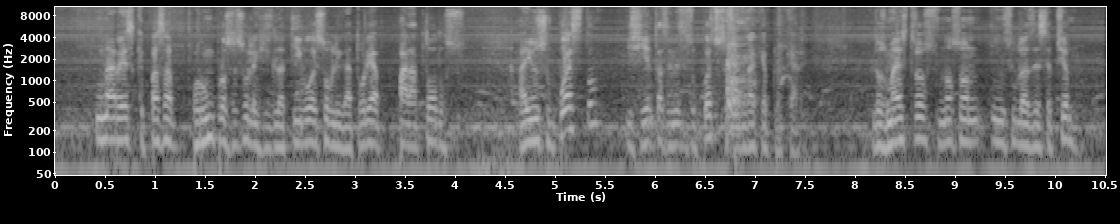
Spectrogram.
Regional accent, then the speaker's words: Michoacán, Mexico; somos michoacanos, queremos a Morelia, queremos a Michoacán, aquí nos vamos a quedar

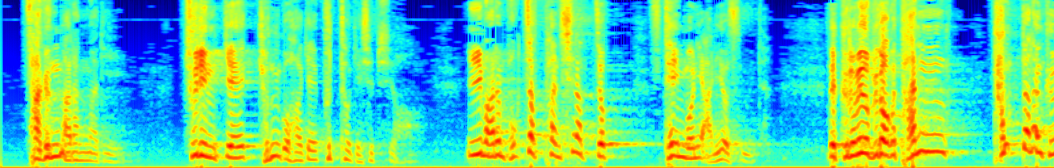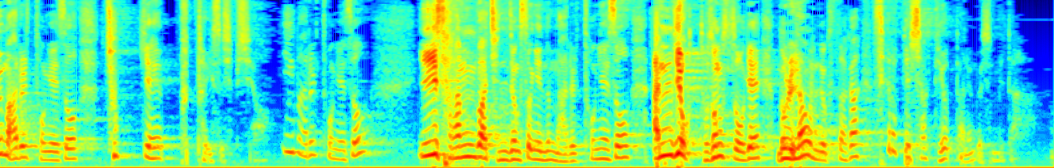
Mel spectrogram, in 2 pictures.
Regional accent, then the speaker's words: Gyeongsang, South Korea; 그래도 내가 경상도 남자 이러면 안 되지 참는 거예요

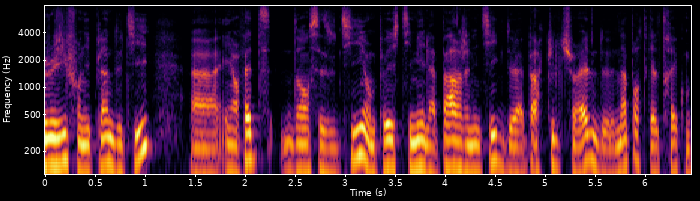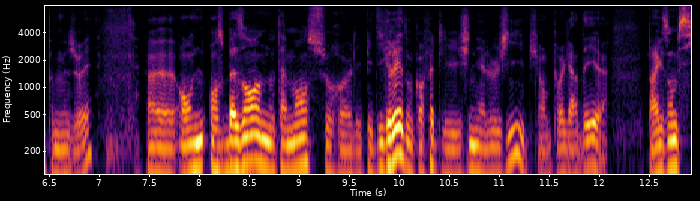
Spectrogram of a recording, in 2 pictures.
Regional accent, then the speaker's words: Sury-le-Comtal, Auvergne-Rhône-Alpes, France; on a grandi à Suril-Comtal dans la Loire et on était déjà un peu une famille particulière parce qu'on avait un bateau dans le jardin. La Loire c'est dans le Massif Central

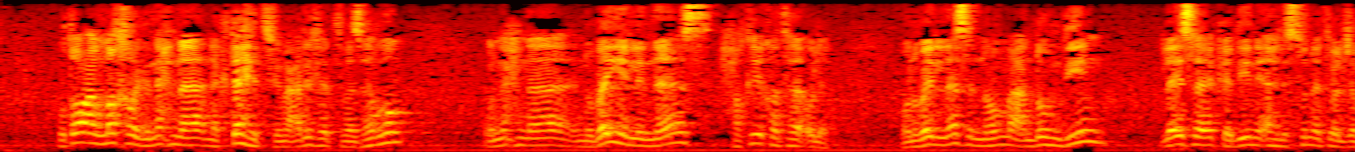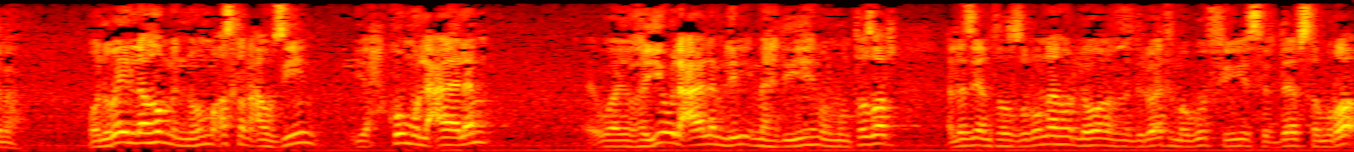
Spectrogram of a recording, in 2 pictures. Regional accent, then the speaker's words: Egypt; يعني إحنا عندنا في مصر

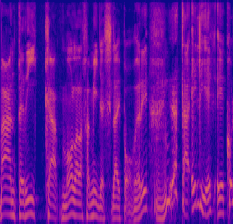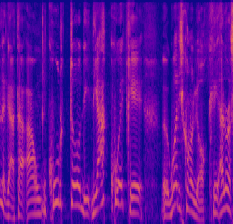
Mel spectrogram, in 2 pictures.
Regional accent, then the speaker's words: Piedmont, Italy; anche perché io da piemontese prendo la mia

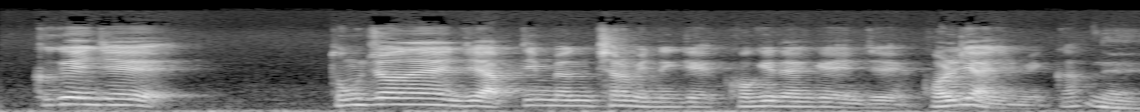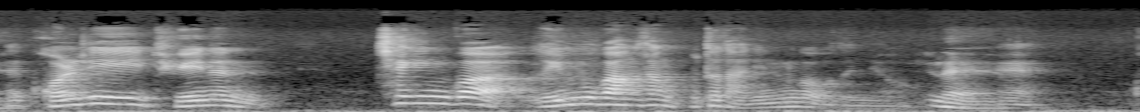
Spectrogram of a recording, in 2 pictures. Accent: South Korea; 그거는 제가 대한민국 사람이기 때문에

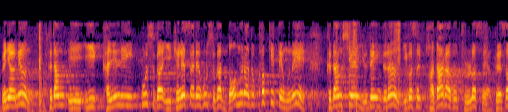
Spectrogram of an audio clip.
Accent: Yesan, South Chungcheong, South Korea; 그래서 제가 어렸을 때 충남 예산이라는 곳에서 살았습니다.

